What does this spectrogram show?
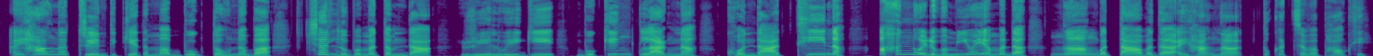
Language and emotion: Manipuri, disgusted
